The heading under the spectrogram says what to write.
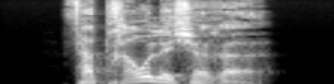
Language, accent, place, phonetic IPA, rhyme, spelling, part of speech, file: German, Germany, Berlin, [fɛɐ̯ˈtʁaʊ̯lɪçəʁə], -aʊ̯lɪçəʁə, vertraulichere, adjective, De-vertraulichere.ogg
- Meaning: inflection of vertraulich: 1. strong/mixed nominative/accusative feminine singular comparative degree 2. strong nominative/accusative plural comparative degree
